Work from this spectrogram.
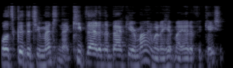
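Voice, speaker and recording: A man with a slightly high-pitched voice co-hosts a conversational podcast. He explains details precisely, with a playful manner that keeps it informal. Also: rapid-fire, a bit bright. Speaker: podcast co-host.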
